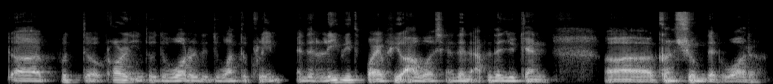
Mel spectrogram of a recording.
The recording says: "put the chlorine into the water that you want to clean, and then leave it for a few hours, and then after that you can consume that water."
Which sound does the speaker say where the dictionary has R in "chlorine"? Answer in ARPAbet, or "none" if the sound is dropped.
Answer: R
